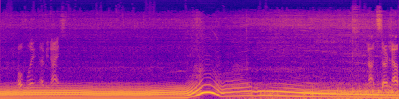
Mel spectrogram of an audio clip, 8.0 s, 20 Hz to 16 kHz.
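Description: Kawasaki Ninja ZX-6R motorcycle engine running steadily close by during wheelie practice, with a sharp rev swell and dip around the middle before settling back to a steady drone.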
